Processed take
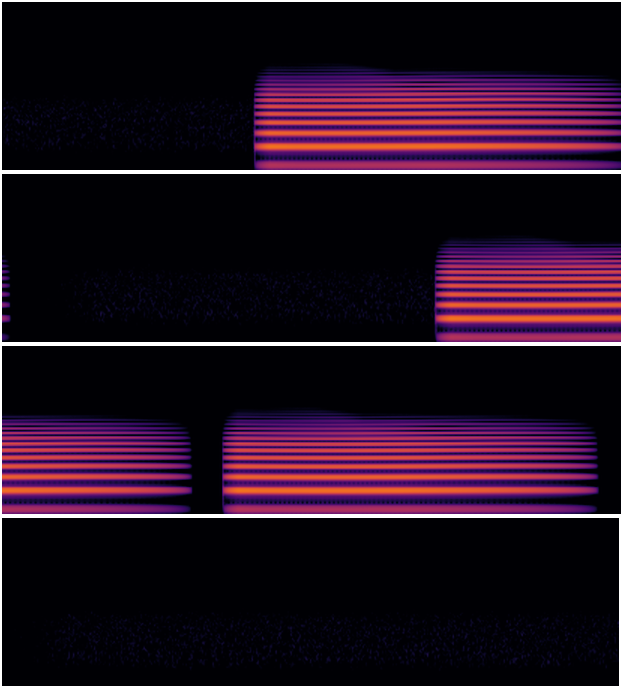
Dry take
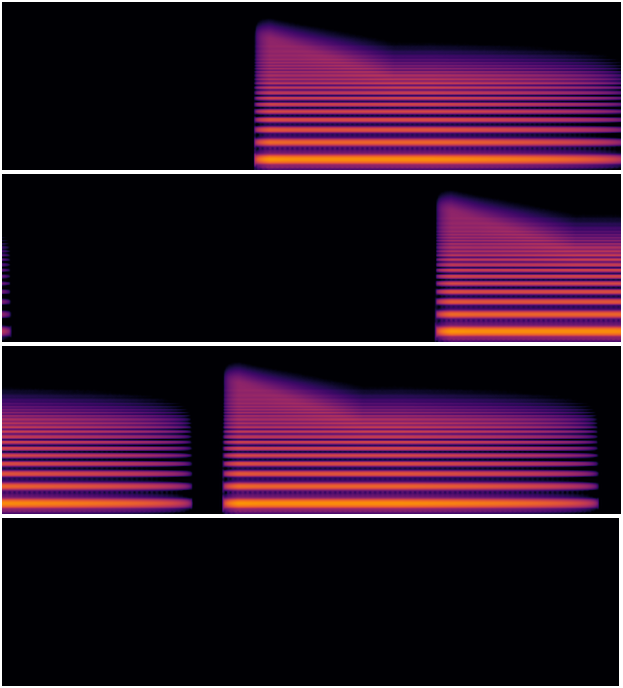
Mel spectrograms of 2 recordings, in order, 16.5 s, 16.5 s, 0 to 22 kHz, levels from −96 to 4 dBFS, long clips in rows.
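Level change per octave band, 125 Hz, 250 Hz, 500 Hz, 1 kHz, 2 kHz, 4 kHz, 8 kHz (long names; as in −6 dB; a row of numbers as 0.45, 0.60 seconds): can't be measured, below −40 dB, +3.0 dB, +4.0 dB, +3.5 dB, −12.5 dB, below −40 dB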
